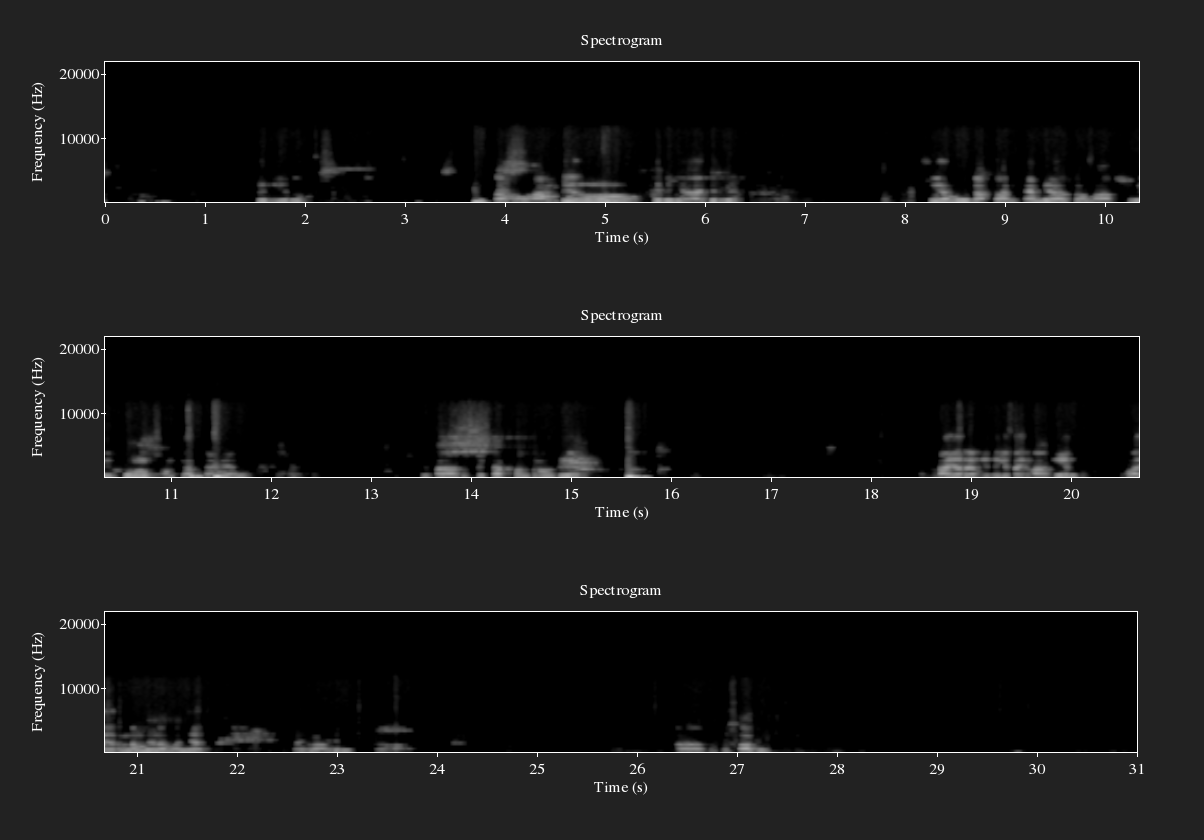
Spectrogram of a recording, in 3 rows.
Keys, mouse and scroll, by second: 0.3 ctrl+t, 2.1 alt+shift+click, 3.6 Return, 4.9 m, 6.1 click, 10.8 m, 13.2-13.7 typing, 15.5 ctrl+j, 16.1 v, 17.2 click, 18.9 right click, 19.4 click, 20.7 right click, 21.6 click, 24.9 right click, 25.4 click, 27.9 ctrl+t, 29.0 alt+shift+click.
